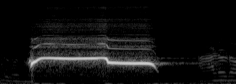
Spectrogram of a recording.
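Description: Hand whistle blown through cupped hands: one loud, steady note about a second and a quarter long that drops a step lower in pitch partway through, then cuts off.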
